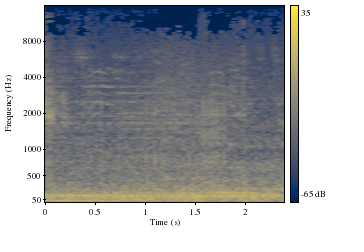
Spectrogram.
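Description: Steady low hum of a car's engine and road noise heard inside the cabin, with music playing along.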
